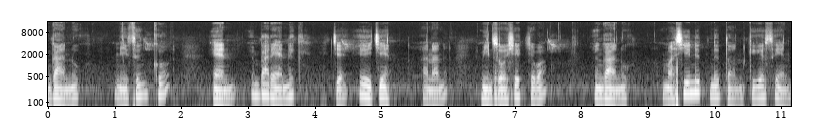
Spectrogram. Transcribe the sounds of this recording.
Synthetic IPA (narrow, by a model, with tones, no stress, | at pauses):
ŋɡa˦˨nu˦k | mi˨si˦ŋko˦ | ɛ˨n | e˦mba˦ɾɛ˨nɪ˦k | t͡ʃe˨e˦t͡ʃe˦˨n | a˨na˨n | mi˨nso˨ʃe˦k̚t͡ʃe˨ba˦ | e˨ŋɡa˨nu˦k̚ | ma˨ʃi˦ni˦t̚ne˦tɔ˨nki˦ke˦se˦˨n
